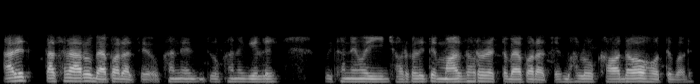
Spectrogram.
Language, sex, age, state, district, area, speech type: Bengali, male, 45-60, West Bengal, South 24 Parganas, rural, conversation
